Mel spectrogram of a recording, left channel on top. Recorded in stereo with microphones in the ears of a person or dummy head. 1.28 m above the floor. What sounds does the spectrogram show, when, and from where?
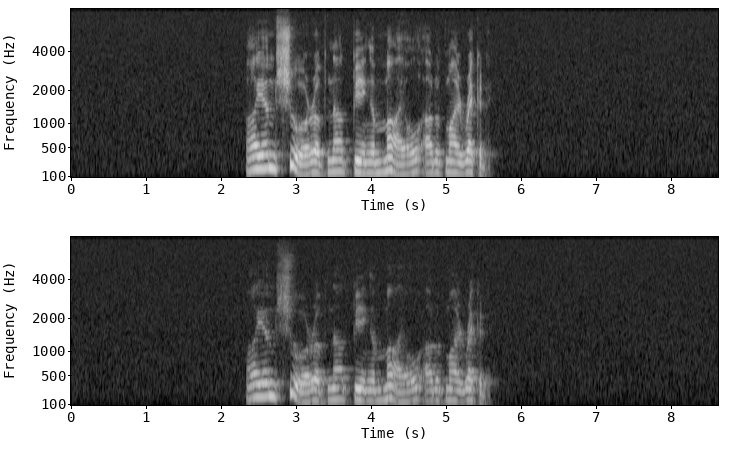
2.3 s a man speaking: 40° left (ahead or behind), 0.7 m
